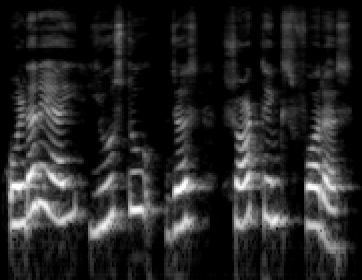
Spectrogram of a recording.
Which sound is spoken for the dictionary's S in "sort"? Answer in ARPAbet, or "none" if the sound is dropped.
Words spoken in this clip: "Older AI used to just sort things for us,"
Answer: SH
